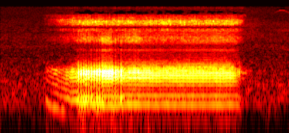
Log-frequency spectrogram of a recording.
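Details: Boston Terrier named Beanie, asleep in his owner's lap, snoring indoors: one drawn-out raspy snore of about two seconds, buzzy and droning with a steady hiss over it, rising from and falling back to a quiet room.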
